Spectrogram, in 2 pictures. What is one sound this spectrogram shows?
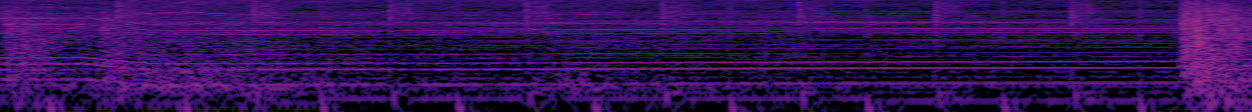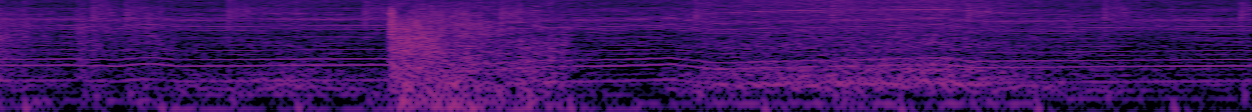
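A sport motorcycle engine drones at high revs.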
